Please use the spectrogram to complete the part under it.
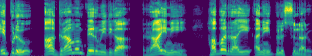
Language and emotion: Telugu, neutral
